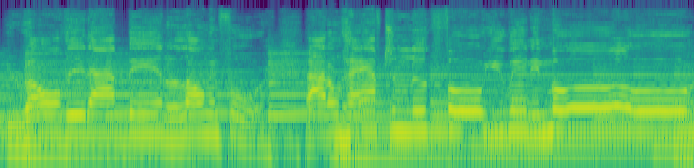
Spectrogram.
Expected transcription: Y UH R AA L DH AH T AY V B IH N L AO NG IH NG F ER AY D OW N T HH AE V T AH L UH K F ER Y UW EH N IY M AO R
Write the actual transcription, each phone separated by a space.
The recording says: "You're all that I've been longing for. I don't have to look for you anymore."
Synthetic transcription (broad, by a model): Y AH R AA L DH AH T AY V B IH N L AO NG IH NG F ER AY D OW N T HH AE F T AH L UH K F ER Y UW EH N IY M AO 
